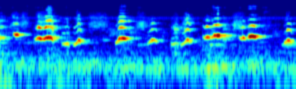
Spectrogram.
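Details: A cockatiel inside a liquor cabinet gives a quick series of clear, bright whistled notes, some rising and some falling.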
